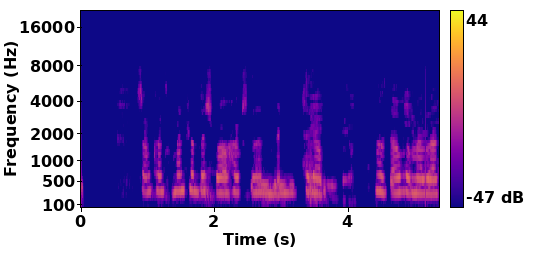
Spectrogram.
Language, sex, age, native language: Icelandic, female, 18-19, Icelandic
